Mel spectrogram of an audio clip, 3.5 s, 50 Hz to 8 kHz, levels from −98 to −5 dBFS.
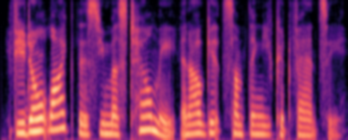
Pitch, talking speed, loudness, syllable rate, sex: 210 Hz, 275 wpm, -20 LUFS, 5.8 syllables/s, female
